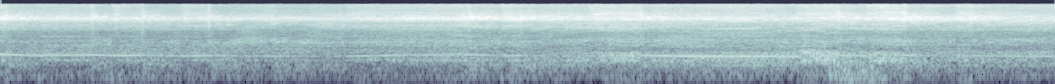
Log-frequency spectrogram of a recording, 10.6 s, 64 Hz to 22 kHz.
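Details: Older V H2O Turbo canister vacuum with 4-speed motor, run at top speed: loud steady motor rush with a high airy hiss and an even whine near 500 Hz, no knocks or surges; healthy.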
